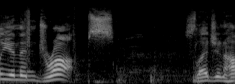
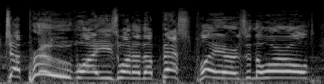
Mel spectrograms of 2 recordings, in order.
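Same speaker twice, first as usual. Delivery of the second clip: excited shout; 8 semitones higher, 6 dB louder, slower than usual. Real, not acted. Caster hypes player's clutch.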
